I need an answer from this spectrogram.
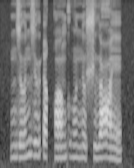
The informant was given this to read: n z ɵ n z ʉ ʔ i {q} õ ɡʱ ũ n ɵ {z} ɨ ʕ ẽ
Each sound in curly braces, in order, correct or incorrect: correct, incorrect: ʃ

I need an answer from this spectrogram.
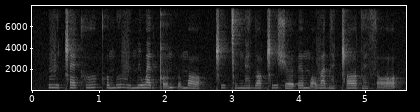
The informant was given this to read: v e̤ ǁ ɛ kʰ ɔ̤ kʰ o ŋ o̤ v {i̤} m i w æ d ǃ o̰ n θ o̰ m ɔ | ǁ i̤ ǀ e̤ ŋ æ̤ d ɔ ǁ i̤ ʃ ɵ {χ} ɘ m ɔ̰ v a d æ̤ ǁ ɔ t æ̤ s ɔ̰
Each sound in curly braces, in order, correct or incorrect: incorrect: e̤, incorrect: ʔ

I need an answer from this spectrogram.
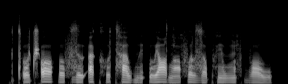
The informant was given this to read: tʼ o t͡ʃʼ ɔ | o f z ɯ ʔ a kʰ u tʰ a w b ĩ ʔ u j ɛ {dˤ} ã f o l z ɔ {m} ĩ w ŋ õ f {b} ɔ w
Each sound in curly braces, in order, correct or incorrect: correct, incorrect: pʰ, correct

